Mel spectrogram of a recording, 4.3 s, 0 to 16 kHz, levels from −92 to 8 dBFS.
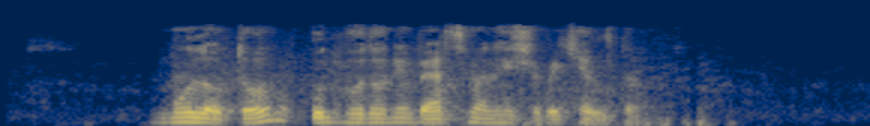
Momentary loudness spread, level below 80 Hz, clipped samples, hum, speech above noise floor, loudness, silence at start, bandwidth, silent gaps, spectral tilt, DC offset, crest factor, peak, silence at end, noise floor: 13 LU; -50 dBFS; under 0.1%; none; 54 dB; -19 LUFS; 0.8 s; 7.6 kHz; none; -6.5 dB/octave; under 0.1%; 18 dB; -2 dBFS; 0.8 s; -72 dBFS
